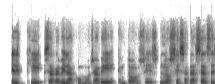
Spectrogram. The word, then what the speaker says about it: Yahvé: Esta es una errónea pronunciación del nombre Yahvé, que pudo ser introducida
